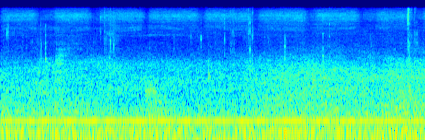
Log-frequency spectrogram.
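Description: A steady low mechanical hum over outdoor background noise, with a few faint clicks.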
